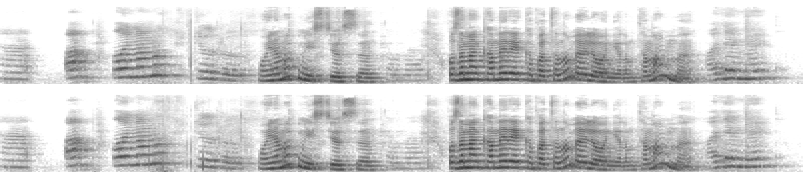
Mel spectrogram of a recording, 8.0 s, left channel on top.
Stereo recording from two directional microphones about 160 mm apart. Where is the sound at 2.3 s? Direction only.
10° left (ahead or behind).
